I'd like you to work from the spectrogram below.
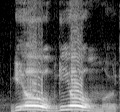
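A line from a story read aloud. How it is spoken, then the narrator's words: Shouted. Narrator (French): cria le juif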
